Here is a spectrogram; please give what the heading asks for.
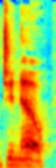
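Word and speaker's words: Ginault: gin oh I have it I'm told it's pronounced gin oh this American brand but the Genoa I have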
